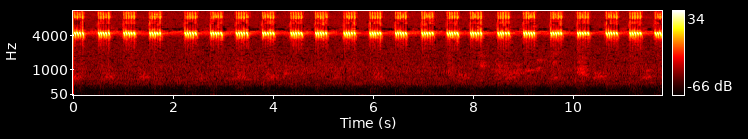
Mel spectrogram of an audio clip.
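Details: Cricket giving a steady series of shrill chirps, each a quick cluster of four or five pulses, repeated about twice a second over the whole stretch with one short gap; thin continuous high hum underneath and no other sounds.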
